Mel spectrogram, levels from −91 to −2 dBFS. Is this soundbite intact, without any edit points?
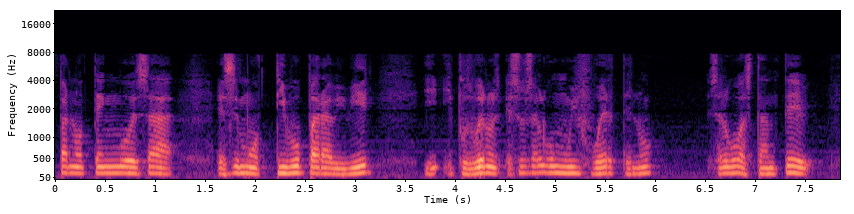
yes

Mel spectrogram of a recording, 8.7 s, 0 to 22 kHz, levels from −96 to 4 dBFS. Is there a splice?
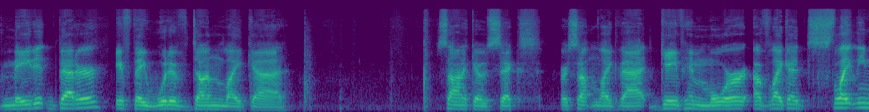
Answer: yes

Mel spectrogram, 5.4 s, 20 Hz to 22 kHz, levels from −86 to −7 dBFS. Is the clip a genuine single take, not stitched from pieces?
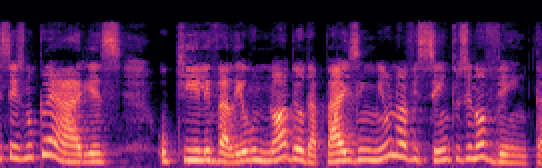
yes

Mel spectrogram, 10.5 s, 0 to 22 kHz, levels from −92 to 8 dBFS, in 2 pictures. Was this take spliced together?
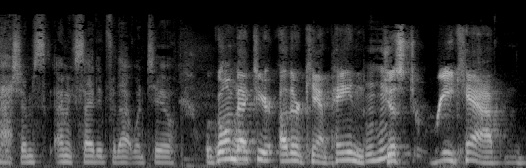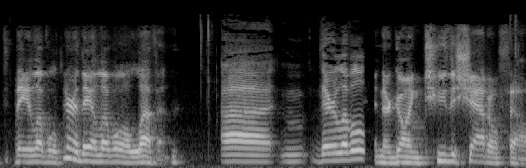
yes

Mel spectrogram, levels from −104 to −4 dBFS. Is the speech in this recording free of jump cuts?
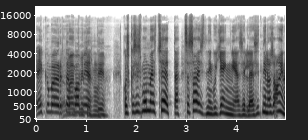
no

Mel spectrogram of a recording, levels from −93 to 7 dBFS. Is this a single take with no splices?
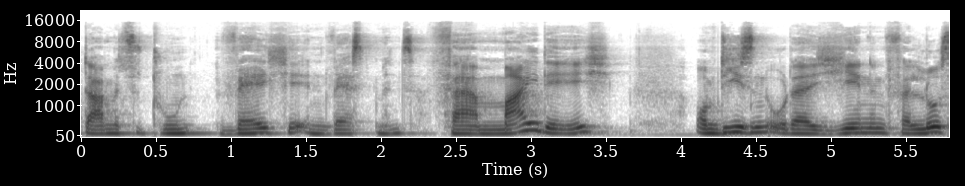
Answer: yes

